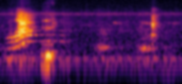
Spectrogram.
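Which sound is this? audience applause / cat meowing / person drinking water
cat meowing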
